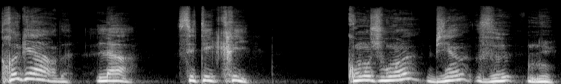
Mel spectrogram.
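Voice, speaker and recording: A woman voicing a tall middle-aged husband, offhand and fussy, who talks haltingly with fillers. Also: on the low side, sing-song, mellow, husky, voice pushed down, exaggerated voice.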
